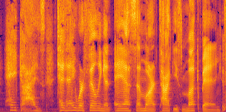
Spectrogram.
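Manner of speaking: mocking whispery ASMR intro; mimicking girl vlogger. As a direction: put on a whispered influencer voice. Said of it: "I hear one of these bitches go".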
